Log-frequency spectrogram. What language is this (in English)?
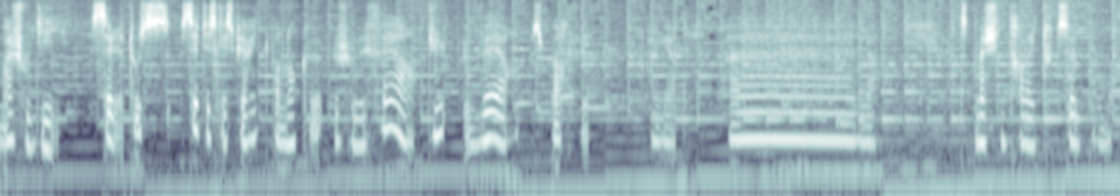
French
